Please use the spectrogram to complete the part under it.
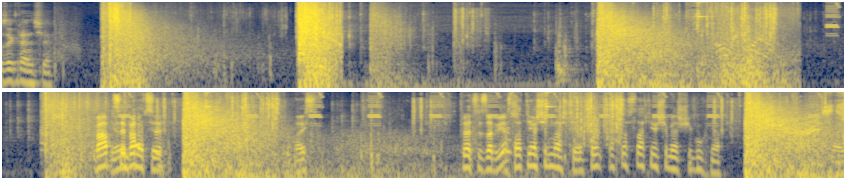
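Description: A rifle fires loud, booming shots several times.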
